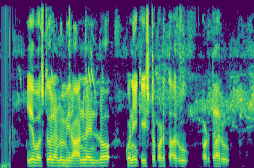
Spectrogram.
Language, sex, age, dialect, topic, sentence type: Telugu, male, 18-24, Southern, agriculture, question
